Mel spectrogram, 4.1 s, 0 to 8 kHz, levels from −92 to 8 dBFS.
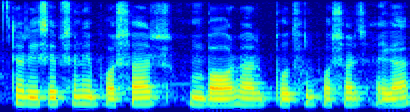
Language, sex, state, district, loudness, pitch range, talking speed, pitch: Bengali, male, West Bengal, Paschim Medinipur, -30 LUFS, 125-140 Hz, 130 wpm, 130 Hz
